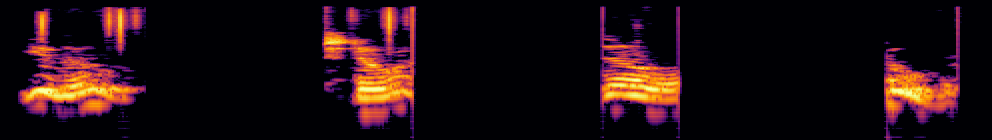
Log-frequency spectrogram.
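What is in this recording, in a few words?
kent appledore, male, goat; accents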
